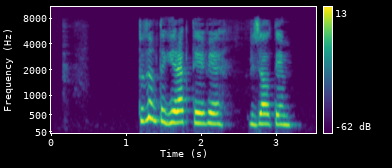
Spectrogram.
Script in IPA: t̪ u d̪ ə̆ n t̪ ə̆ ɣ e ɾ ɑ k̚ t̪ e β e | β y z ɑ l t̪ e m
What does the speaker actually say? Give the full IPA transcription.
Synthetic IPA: t̪ u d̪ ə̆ m t̪ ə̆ ɣ e ɾ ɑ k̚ t̪ e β e | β y z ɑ l t̪ e m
